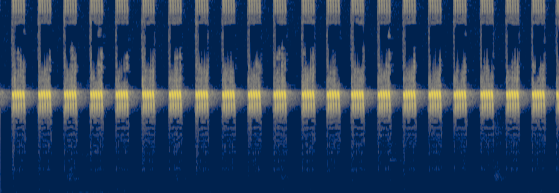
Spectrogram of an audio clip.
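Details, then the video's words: Male cricket on a summer evening giving rhythmic shrill chirps, around three to four per second, each a brief bright buzz, steady throughout and otherwise silent. "Cricket Chirping Sound Effect"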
